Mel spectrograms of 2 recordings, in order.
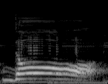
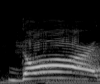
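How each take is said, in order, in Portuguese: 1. O R final não é pronunciado, e a vogal fica alongada. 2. O R final é pronunciado com força. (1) "o britânico falaria" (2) "do americano"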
